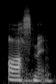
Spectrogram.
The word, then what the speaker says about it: Osman: No, it's Osman. That's it is pronounced... – Osman. – Osman, but it is spelled ass man.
